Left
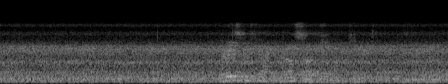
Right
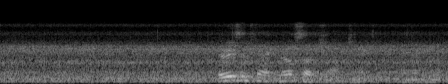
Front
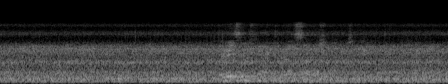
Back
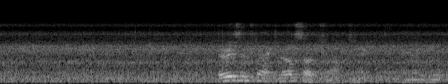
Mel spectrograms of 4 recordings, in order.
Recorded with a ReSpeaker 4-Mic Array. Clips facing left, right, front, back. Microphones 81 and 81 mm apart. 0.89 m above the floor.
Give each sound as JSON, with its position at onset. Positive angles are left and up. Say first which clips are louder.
{"t": 2.2, "sound": "a man speaking", "louder": "right 7 dB, back 8 dB", "azimuth_deg": -130, "distance_m": 2.5}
